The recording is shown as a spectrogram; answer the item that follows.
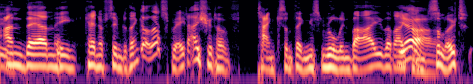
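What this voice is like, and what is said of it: Non-American foreign accent. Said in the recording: “people might be able to tell from your accent that you ain't from around here”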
